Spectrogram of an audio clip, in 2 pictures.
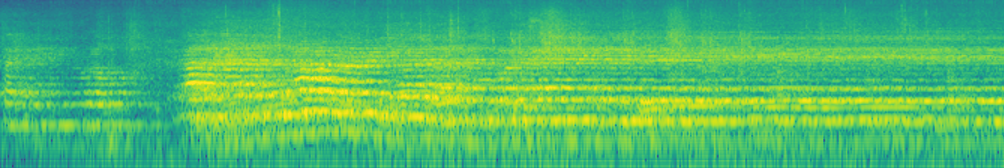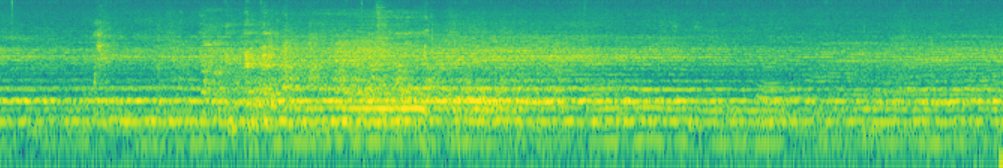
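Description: Choral music with long-held voices, quiet at first and then swelling in loud about a second and a half in.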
